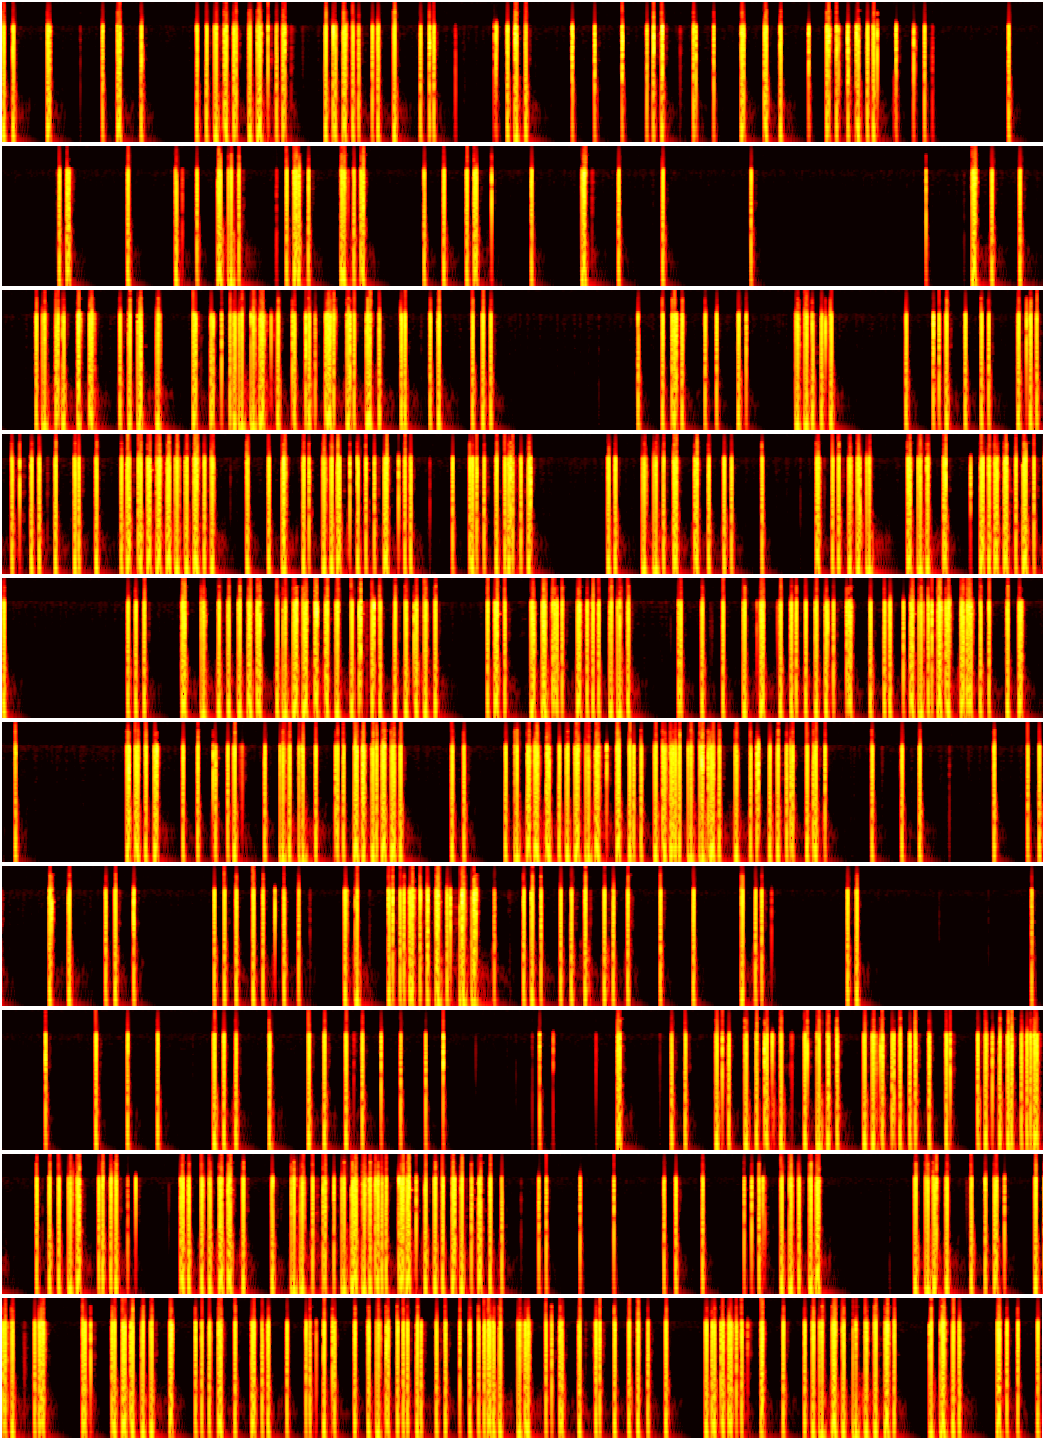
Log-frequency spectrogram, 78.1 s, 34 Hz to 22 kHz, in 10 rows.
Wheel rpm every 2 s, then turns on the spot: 230, 230, 240, 230, 230, 230, 230, 230, 230, 230, 230, 230, 230, 220, 200, 140, 170, 230, 220, 230, 230, 230, 230, 230, 230, 240, 220, 210, 220, 230, 230, 230, 230, 230, 230, 230, 230, 230, 220.
none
